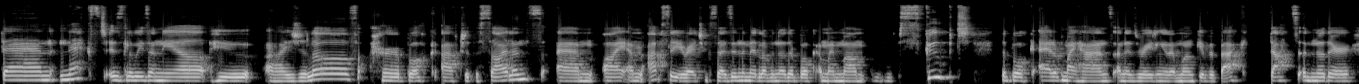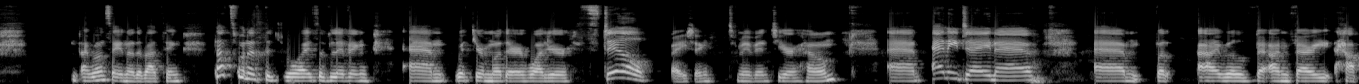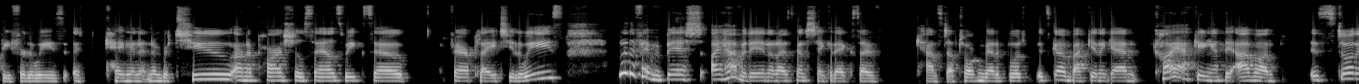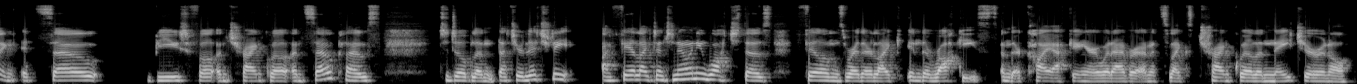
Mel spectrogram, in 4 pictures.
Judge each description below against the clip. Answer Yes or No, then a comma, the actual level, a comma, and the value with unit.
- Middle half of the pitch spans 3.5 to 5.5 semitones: Yes, average, 3.8 semitones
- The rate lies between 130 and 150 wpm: No, average, 200 wpm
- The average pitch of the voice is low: No, medium, 170 Hz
